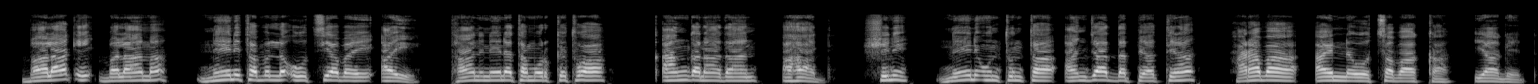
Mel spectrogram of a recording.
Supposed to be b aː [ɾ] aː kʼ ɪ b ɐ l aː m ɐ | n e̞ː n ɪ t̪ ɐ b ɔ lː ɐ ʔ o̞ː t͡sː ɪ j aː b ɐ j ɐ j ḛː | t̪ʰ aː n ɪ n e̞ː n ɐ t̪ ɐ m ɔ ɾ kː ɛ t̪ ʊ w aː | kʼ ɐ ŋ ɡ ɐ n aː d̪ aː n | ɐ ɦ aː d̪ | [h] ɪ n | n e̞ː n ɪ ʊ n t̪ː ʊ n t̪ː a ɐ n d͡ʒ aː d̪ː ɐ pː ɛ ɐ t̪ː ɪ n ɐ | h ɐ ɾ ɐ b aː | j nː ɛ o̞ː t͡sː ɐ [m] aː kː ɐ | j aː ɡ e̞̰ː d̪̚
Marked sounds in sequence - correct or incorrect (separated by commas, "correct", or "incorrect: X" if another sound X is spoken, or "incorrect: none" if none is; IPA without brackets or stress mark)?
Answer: incorrect: l, incorrect: ʃ, incorrect: b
